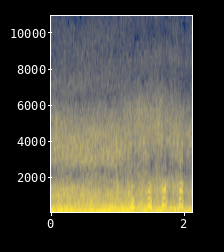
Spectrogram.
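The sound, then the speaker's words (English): A brand new car revs hard and peels away, heading out to the parking lot, its engine roaring loudly with short squealing chirps from the tires near the end, all continuous. “Oh, that's Drew peeling out for the parking lot.”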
